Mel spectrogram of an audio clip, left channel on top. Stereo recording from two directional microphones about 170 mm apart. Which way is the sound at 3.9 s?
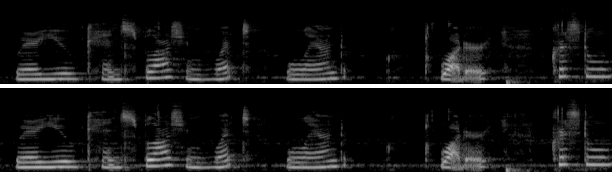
20° left (ahead or behind).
